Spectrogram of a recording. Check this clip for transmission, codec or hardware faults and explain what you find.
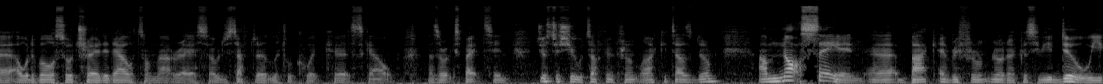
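One transmission fault is present: a call bitrate drop from 2.75 to 7.13 s. The sound turns rough and watery, consistent with the encoder falling from about 64 to 28 kbps and coding more coarsely. On a spectrogram, detail looks smeared and blotchy, worst for about 3.1 s.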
